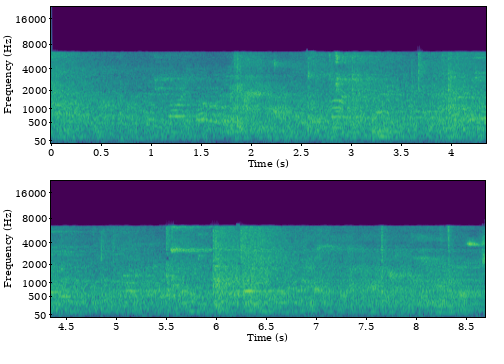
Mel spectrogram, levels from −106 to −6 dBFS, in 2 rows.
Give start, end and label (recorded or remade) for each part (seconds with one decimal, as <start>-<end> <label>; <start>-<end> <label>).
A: 0.0-1.8 recorded; 1.8-2.4 remade; 2.4-6.9 recorded; 6.9-8.7 remade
